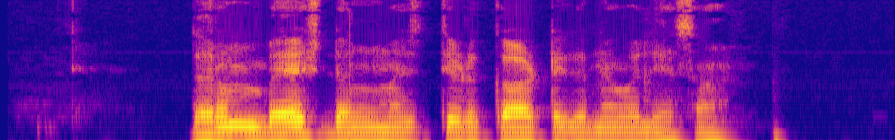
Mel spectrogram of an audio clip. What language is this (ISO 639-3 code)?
scl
